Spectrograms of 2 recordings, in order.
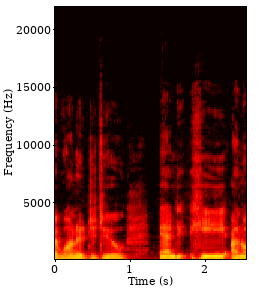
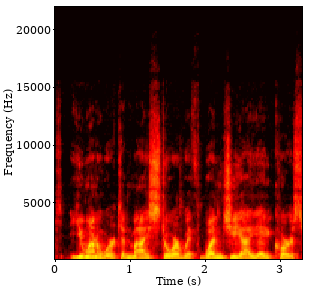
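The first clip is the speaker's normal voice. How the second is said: normal talking voice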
